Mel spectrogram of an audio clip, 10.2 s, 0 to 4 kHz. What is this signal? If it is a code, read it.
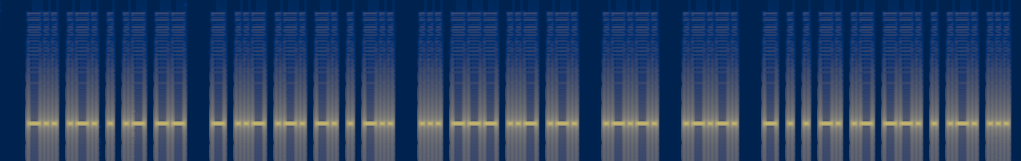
Morse code, heard as a keyed tone, about 30 wpm, 550 Hz. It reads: DREAM TURNED SOUR <AR> <AR> TEENAGERS
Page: news headlines in morse code at 30 wpm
